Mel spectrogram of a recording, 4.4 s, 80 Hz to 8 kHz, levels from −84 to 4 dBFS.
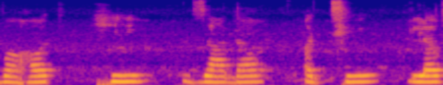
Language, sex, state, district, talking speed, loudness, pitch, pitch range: Hindi, female, Madhya Pradesh, Dhar, 70 wpm, -17 LUFS, 205 Hz, 195-210 Hz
